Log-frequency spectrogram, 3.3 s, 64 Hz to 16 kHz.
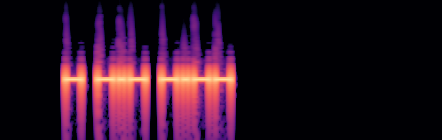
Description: Morse code, heard as a keyed tone, about 30 wpm, 700 Hz. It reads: TKY
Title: USA Call Sign Postfixes - 3 Letters 30wpm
